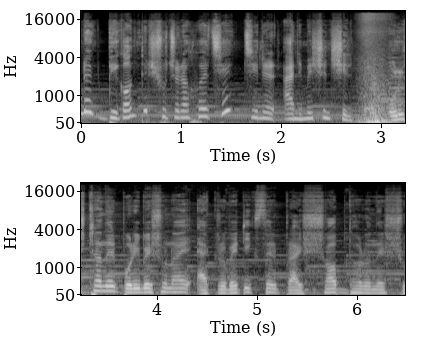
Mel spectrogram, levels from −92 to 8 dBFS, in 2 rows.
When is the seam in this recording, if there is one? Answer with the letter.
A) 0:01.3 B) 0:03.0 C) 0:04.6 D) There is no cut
B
